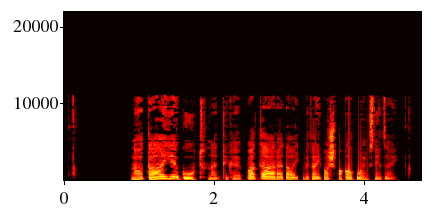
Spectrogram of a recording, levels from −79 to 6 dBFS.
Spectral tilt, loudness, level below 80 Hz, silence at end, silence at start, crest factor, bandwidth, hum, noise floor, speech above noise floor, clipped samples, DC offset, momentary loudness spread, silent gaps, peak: -4 dB/octave; -21 LUFS; -54 dBFS; 0.35 s; 0.1 s; 18 dB; 11.5 kHz; none; -81 dBFS; 60 dB; under 0.1%; under 0.1%; 13 LU; none; -4 dBFS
